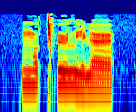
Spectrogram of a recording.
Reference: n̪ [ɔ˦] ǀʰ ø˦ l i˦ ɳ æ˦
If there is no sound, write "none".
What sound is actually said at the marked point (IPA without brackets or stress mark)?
ɔ˦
